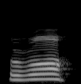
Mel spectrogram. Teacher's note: रो जुबान की नोक और मुकाबिल के तालू से अदा होता है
